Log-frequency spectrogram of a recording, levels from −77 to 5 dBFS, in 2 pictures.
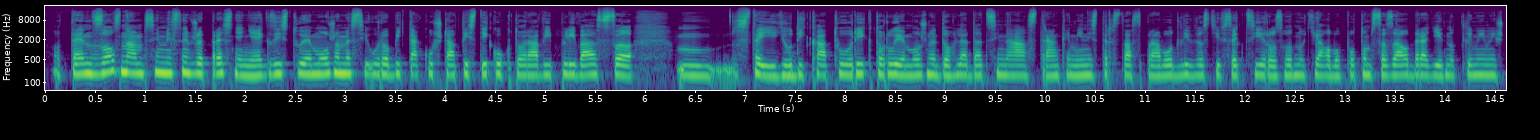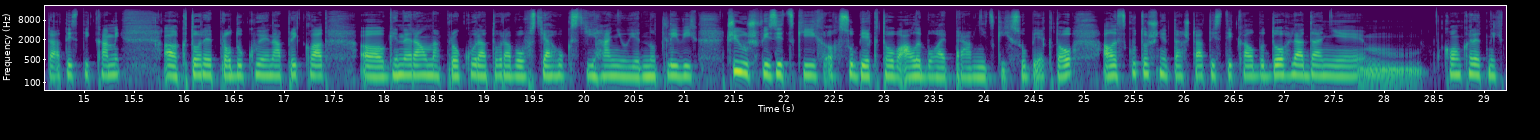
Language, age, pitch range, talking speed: Slovak, 30-49, 165-180 Hz, 125 wpm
